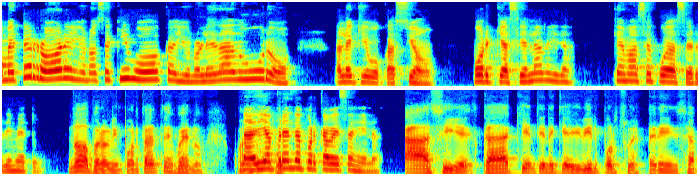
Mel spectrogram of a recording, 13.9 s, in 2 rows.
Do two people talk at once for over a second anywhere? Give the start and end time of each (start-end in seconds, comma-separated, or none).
none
